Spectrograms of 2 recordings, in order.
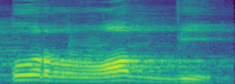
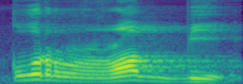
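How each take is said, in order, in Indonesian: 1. L melebur ke dalam bunyi R yang dobel. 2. L melebur ke dalam bunyi R yang dobel.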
